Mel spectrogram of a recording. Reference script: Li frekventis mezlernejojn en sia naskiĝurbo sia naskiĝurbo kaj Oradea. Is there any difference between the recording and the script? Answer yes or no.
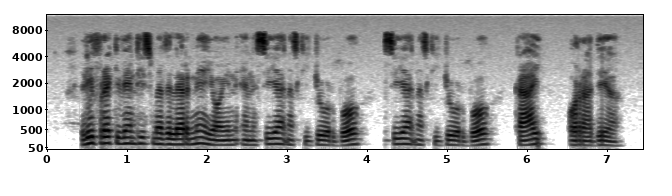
no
